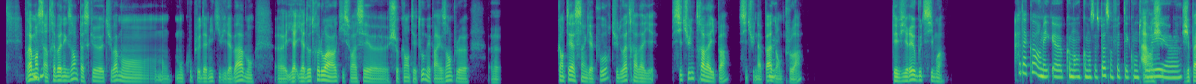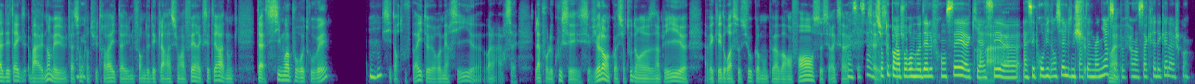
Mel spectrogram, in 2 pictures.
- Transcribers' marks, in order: other background noise; tapping; stressed: "violent"
- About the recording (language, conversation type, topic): French, podcast, Quel voyage a bouleversé ta vision du monde ?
